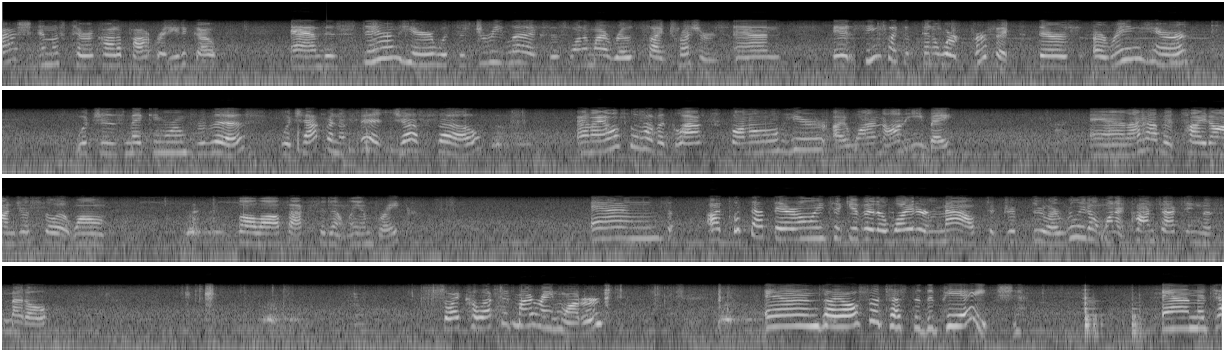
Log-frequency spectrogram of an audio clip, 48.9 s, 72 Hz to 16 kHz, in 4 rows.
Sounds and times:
Speech: 0:18.0 - 0:21.7, 0:23.1 - 0:25.5, 0:26.8 - 0:28.5, 0:30.3 - 0:37.1, 0:44.3 - 0:46.9, 0:48.2 - 0:48.8.

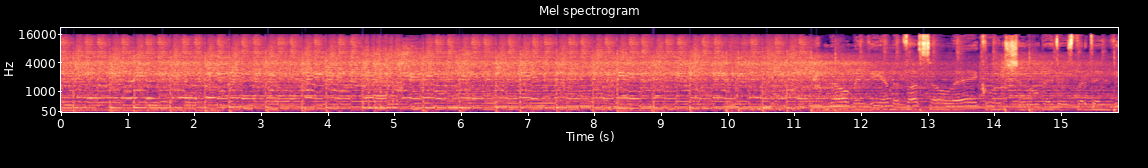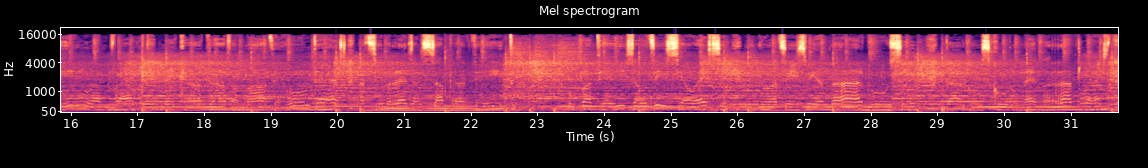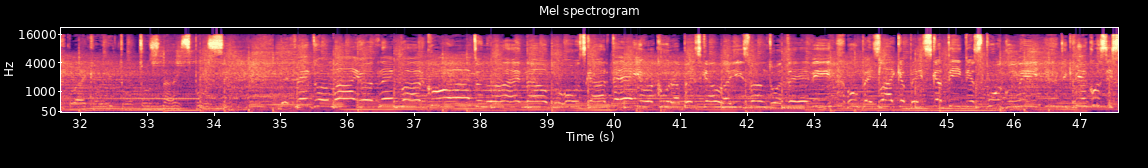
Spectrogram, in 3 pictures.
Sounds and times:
Exciting music: 0:00.0 - 0:16.0, 0:31.4 - 0:47.5.

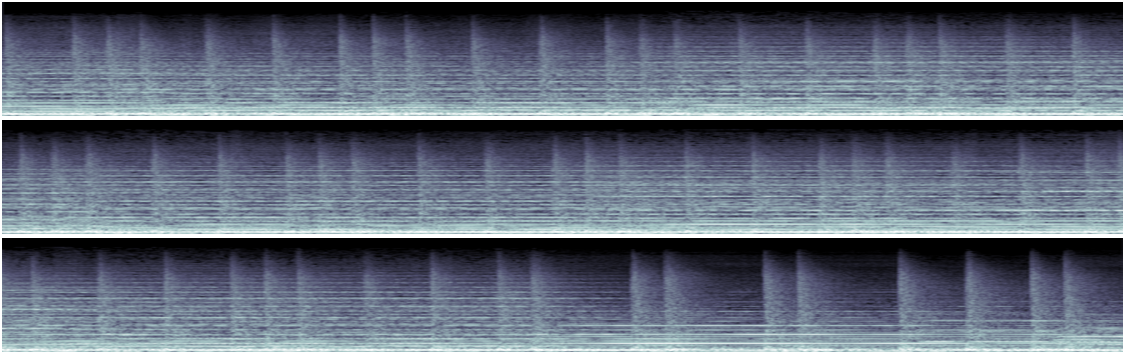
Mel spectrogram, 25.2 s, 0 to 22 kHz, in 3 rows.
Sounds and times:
Music: 0:00.0 - 0:25.2.

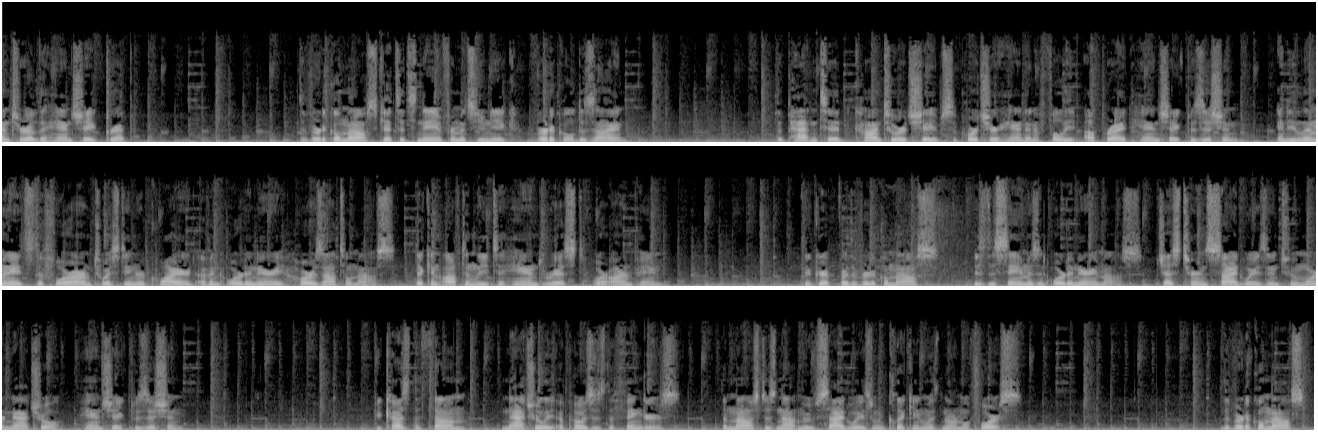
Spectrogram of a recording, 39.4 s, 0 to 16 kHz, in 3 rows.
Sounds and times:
Speech: 0:00.0 - 0:01.3, 0:03.0 - 0:06.4, 0:07.8 - 0:19.8, 0:21.1 - 0:28.1, 0:30.0 - 0:36.5, 0:38.5 - 0:39.4
Music: 0:00.0 - 0:39.4.

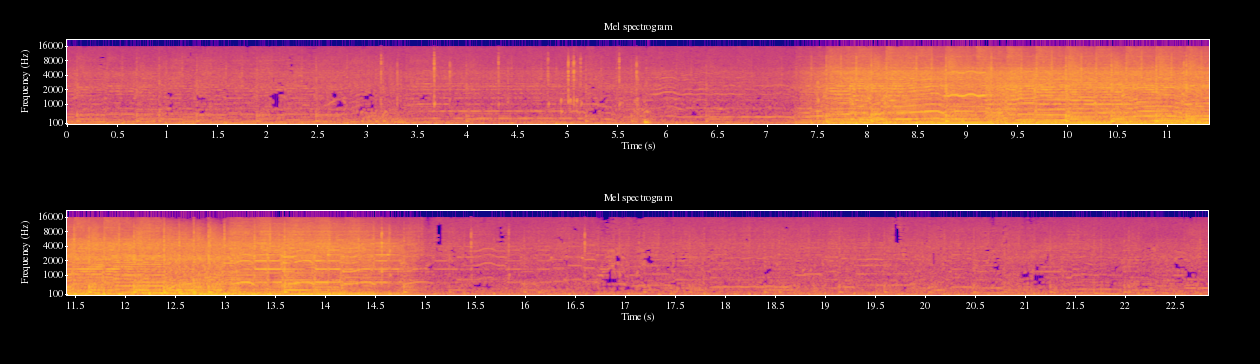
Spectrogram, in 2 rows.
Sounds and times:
Music: 0:00.0 - 0:22.8.

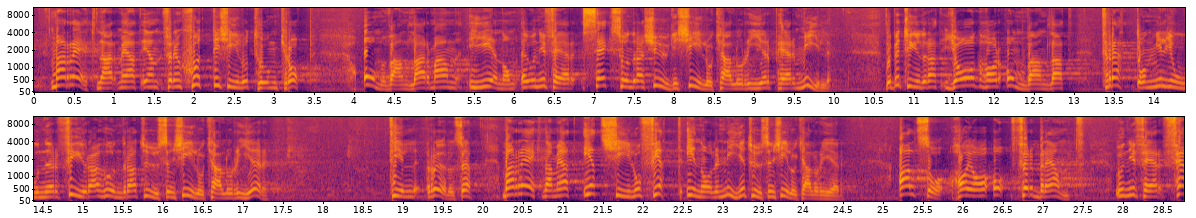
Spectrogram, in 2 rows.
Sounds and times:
Speech: 0:00.0 - 0:03.5, 0:04.1 - 0:10.0, 0:10.6 - 0:17.4, 0:18.8 - 0:24.6, 0:25.2 - 0:28.7.

